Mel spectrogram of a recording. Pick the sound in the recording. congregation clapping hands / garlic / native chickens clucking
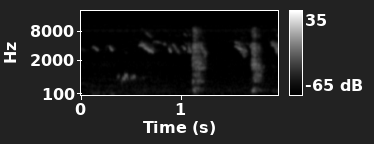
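native chickens clucking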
